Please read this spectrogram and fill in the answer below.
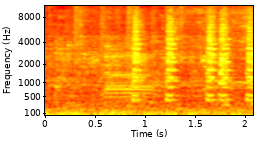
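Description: Steady engine and road rumble of a moving bus heard from inside the passenger cabin, with background music over it.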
